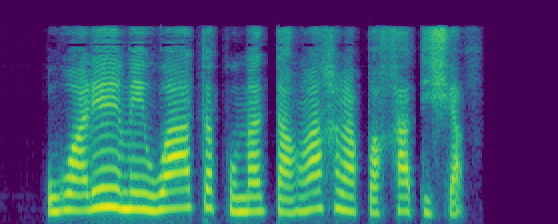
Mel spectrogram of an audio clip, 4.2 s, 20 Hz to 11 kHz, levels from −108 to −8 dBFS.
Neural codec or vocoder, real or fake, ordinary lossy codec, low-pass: codec, 16 kHz, 0.5 kbps, FunCodec, trained on Chinese and English, 25 frames a second; fake; AAC, 48 kbps; 7.2 kHz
